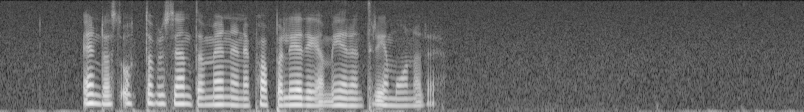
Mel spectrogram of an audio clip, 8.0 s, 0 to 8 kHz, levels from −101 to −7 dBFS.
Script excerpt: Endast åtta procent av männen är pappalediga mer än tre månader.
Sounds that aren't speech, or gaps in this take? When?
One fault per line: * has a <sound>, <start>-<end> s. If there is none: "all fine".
all fine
